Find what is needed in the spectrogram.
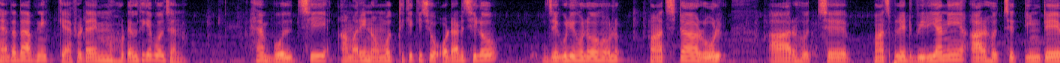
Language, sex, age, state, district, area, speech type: Bengali, male, 18-30, West Bengal, Purba Medinipur, rural, spontaneous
